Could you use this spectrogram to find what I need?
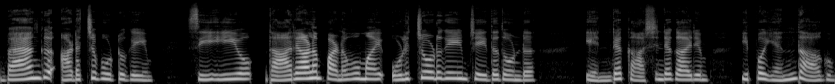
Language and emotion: Malayalam, fearful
